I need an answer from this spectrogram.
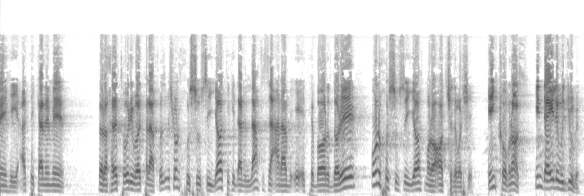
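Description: A man teaching a seminary class in a measured, explanatory way, circling back to restate each point. His voice sits at an ordinary middle pitch. It comes through a dull, lo-fi recording with a long hall reverb trailing each phrase. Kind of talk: scholarly jurisprudence lecture.

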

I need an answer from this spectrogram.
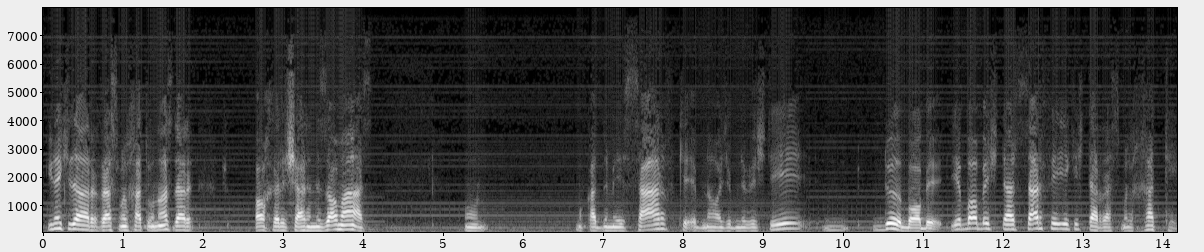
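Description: Man, grammar teacher, slow deliberate lecture, drawn-out example words, muffled recording with mains hum. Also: mid-range voice, vocal fry, faint music behind. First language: Persian. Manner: explains slowly, drawing out example words. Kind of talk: classroom lecture.

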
